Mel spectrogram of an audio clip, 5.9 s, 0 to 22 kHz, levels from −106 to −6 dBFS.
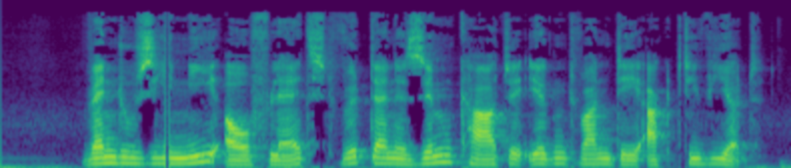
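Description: At 1.23 s and again at 5.09 s the speech drops out for about 30 ms and then about 39 ms. These are gaps at a join of encoded pieces: separately encoded segments were spliced untrimmed, so each encoder's start-up delay and final-frame padding left silence in the stream. On a waveform each shows as a flat stretch with abrupt, slightly smeared edges. A spectrogram shows a thin blank vertical band across all frequencies, with the speech resuming where it stopped.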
